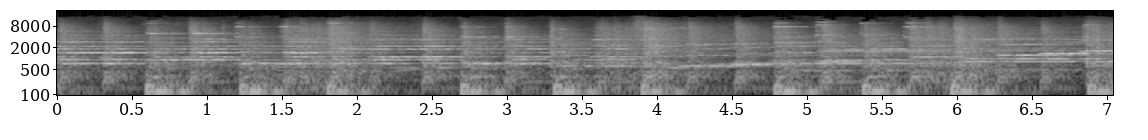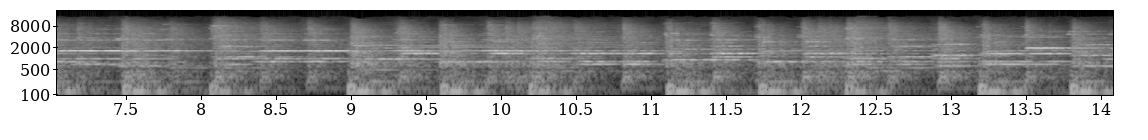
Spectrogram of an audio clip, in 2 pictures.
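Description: A German Spielmannszug (fife-and-drum corps) playing: a massed section of transverse flutes carries the melody over a steady bass drum beat of about two strokes a second, with snare drums.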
